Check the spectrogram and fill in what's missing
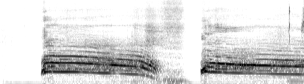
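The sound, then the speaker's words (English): A man lets out two long, loud, strained yells of rage, the first holding steady before dropping in pitch and trailing off, the second bursting in right after and sustained. “Yelling again. Sorry, I had to get some of that rage out.”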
